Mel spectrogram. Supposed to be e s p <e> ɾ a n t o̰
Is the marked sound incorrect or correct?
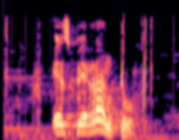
correct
